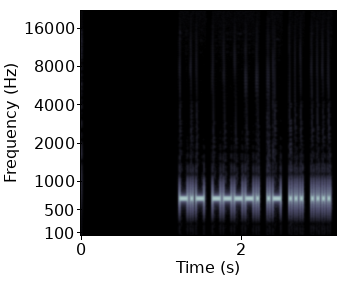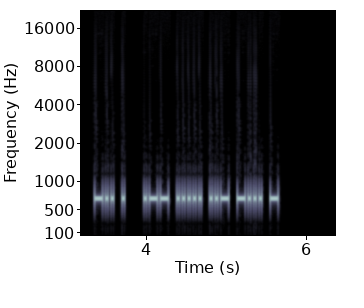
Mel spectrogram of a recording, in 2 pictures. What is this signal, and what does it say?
Morse code, heard as a keyed tone, about 36 wpm, 690 Hz. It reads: K9ASH DE W5UBT
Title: USA Callsign DE Callsign - 5 Characters - 35wpm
